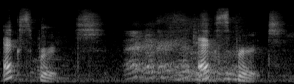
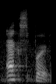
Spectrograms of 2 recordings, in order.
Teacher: Expert has 2 syllables, and it's stressed on the first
